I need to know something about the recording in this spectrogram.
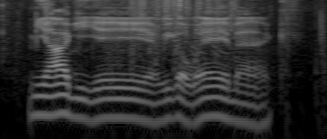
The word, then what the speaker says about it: Miyagi: Miyaga? Miyagi, yeah.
